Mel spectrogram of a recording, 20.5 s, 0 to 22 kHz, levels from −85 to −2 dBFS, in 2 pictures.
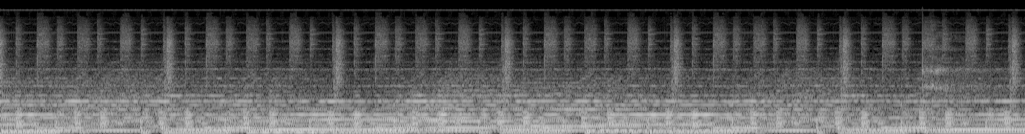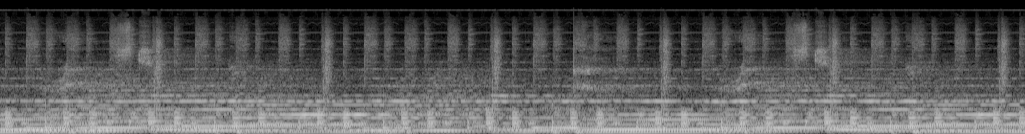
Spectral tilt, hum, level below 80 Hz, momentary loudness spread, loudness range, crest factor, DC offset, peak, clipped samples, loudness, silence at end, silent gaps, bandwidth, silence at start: -6 dB/octave; none; -34 dBFS; 3 LU; 2 LU; 14 dB; under 0.1%; -8 dBFS; under 0.1%; -23 LUFS; 0 s; none; 16.5 kHz; 0 s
